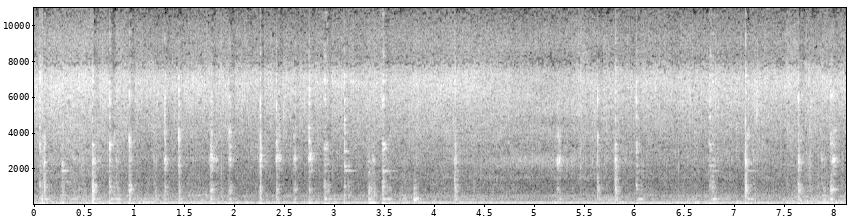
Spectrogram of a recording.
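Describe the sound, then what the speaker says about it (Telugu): Chopped green chillies frying in a pan for onion rice: a constant oily sizzle broken by frequent sharp clicks of a spatula stirring against the metal pan, close and fairly loud, with no voices. "ఇప్పుడు కట్ చేసి పెట్టుకున్న పచ్చిమిర్చి ముక్కలు వేసుకున్నాను."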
